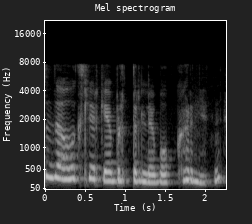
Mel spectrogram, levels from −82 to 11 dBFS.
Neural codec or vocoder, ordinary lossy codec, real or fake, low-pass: none; none; real; none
